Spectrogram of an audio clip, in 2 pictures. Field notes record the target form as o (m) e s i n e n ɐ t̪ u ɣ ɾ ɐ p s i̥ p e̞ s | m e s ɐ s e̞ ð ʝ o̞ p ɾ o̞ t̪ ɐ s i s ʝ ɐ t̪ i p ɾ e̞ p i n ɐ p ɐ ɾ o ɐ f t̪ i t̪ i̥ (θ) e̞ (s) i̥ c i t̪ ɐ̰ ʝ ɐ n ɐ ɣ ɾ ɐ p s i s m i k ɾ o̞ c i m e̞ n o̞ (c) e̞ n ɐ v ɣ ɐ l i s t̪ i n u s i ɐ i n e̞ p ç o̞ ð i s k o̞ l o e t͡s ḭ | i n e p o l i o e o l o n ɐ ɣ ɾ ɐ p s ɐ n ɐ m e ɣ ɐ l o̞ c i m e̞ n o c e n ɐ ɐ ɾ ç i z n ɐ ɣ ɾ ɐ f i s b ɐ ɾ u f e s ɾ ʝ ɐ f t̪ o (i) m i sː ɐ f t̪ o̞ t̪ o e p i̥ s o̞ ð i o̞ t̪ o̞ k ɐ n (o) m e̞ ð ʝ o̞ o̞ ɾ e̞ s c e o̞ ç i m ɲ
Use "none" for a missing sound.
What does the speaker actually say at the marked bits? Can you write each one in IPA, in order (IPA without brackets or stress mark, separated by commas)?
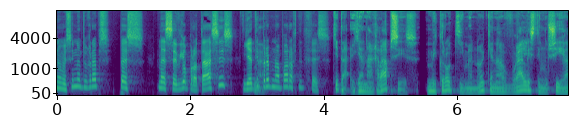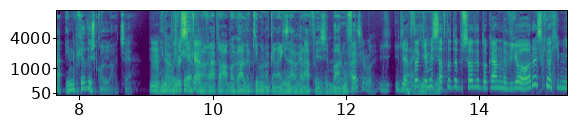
m, θ, s, c, e, u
